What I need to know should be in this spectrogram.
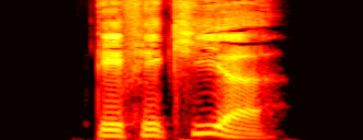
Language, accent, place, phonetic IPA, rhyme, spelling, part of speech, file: German, Germany, Berlin, [defɛˈkiːɐ̯], -iːɐ̯, defäkier, verb, De-defäkier.ogg
- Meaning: 1. singular imperative of defäkieren 2. first-person singular present of defäkieren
